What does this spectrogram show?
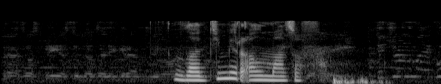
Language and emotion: Russian, neutral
